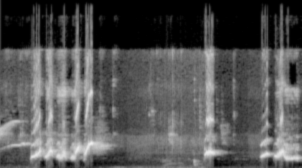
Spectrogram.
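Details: White-rumped shama song used to provoke other shamas into singing: loud bursts of rapid, varied whistled and chattering notes, a pause with a low hum, then one sharp note and another bright, tumbling phrase.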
